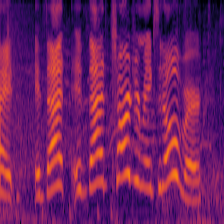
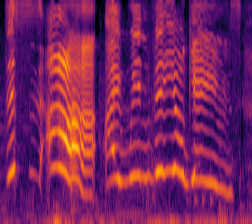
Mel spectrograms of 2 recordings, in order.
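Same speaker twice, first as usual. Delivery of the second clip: much higher, slow triumphant yell; ecstatic shout; 8 semitones higher, 7 dB louder, much slower than usual. Real, not acted. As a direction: scream with joy. Victory celebration, shouting.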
